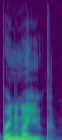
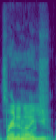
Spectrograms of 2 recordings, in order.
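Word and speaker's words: Brandon Aiyuk: Brandon Ayuk for the 49ers.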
